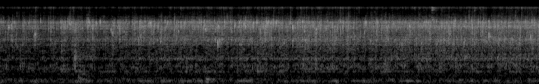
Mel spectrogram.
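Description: Cabbage manchurian balls deep-frying in hot oil in a kadhai: a steady sizzling hiss with small crackles.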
